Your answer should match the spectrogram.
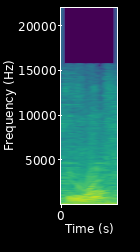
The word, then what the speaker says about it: Orah: 2016 and you are with aura am i pronouncing it right yes go up perfect and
